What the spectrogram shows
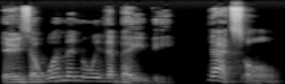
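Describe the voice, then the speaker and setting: A narrator voicing Dan, a steady police officer who gives instructions. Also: mid-range voice, moderate pace. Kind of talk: graded-reader story voice.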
